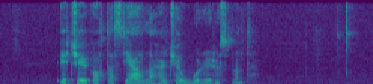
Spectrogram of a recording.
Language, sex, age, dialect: Faroese, female, 15-35, Norðurstreymoy/Eysturoy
